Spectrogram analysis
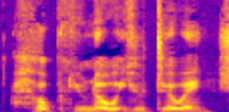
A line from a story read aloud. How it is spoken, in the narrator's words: she said quietly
